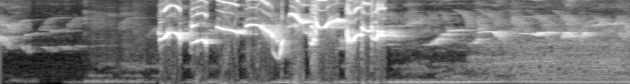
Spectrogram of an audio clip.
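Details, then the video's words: An Oriental magpie-robin (Copsychus saularis), described as calling its companion, gives a loud two-second burst of rich, varied whistles sweeping up and down, then softer trailing notes over a low background hum. "Suara Burung Kacer Gacor Memanggil Temannya"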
